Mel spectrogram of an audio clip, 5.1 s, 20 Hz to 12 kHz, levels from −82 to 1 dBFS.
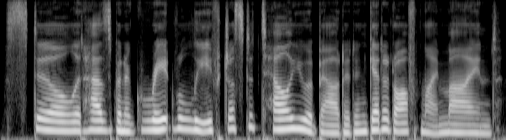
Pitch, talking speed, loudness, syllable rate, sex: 180 Hz, 225 wpm, -16 LUFS, 4.2 syllables/s, female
